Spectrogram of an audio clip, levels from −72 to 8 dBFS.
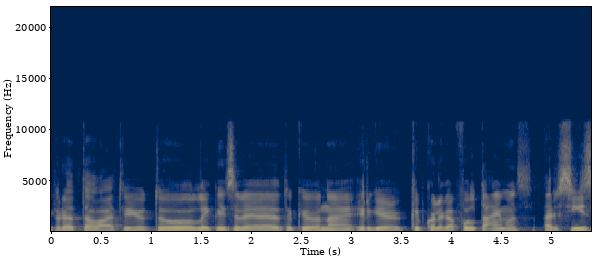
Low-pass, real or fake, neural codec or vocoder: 10.8 kHz; real; none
